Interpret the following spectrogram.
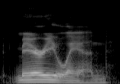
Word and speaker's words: Maryland: I just pronounce me how do you guys pronounce that marylande like that's how I yeah I pronounce that Maryland yep that's how I do it you know that's how I say it I mean I'm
